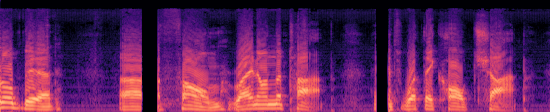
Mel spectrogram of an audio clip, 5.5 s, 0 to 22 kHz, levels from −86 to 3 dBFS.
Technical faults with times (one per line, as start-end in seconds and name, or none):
1.41-1.59 Bluetooth stall
3.75-3.89 Bluetooth stall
